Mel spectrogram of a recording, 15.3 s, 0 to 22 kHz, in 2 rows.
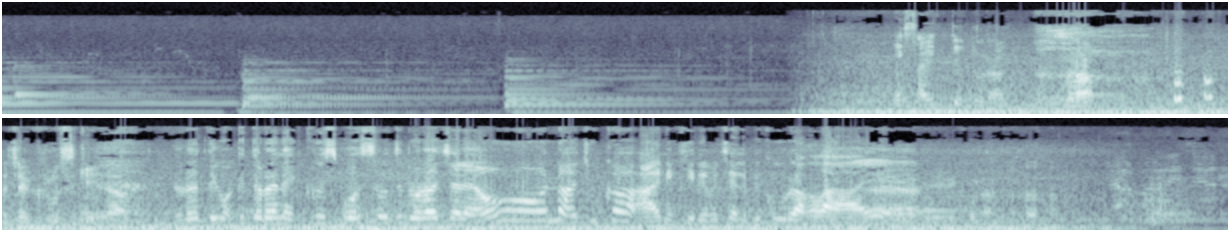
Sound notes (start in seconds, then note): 0.0 background music; 6.6 laugh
